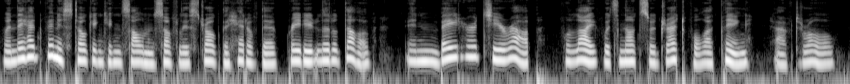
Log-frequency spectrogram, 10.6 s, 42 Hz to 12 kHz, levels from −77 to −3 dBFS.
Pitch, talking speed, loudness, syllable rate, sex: 195 Hz, 175 wpm, -16 LUFS, 4.5 syllables/s, female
